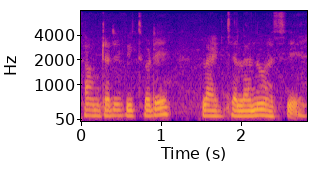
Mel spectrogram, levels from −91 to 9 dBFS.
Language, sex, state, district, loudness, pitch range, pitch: Bengali, female, Assam, Hailakandi, -14 LUFS, 145-155 Hz, 150 Hz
